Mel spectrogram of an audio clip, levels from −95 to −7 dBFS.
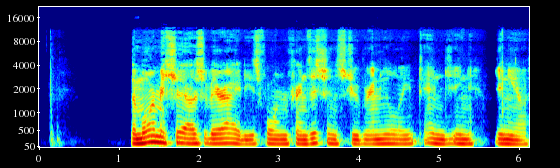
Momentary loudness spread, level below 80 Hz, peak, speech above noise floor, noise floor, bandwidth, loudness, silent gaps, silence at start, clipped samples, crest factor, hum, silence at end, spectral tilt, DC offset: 8 LU; -56 dBFS; -4 dBFS; 39 dB; -57 dBFS; 11.5 kHz; -19 LUFS; 0.75-0.87 s; 0.15 s; under 0.1%; 16 dB; none; 0 s; -6 dB/octave; under 0.1%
